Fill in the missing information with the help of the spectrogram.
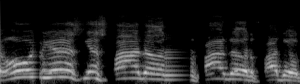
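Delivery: very high, slow delighted Indian English; eager shopkeeper finally understands. Retold or imitated. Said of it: "kata orang India".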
